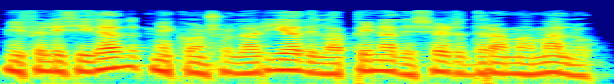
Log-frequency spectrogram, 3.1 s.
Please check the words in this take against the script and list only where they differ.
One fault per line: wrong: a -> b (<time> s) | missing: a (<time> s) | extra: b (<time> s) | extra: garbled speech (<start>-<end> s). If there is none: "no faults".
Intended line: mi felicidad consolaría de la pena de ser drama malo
extra: me (0.8 s)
